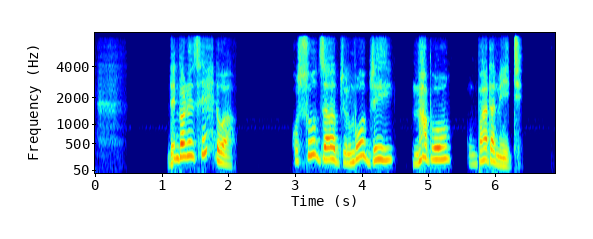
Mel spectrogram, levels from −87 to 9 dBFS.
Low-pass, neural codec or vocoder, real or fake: 7.2 kHz; codec, 16 kHz in and 24 kHz out, 0.6 kbps, FocalCodec, streaming, 4096 codes; fake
